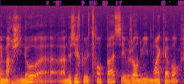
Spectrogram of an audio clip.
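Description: A man's dark, mellow tone at medium pitch, with ordinary pitch variation and a moderate pace. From Lorraine, France (Forbach). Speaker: sociologist. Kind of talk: interview.

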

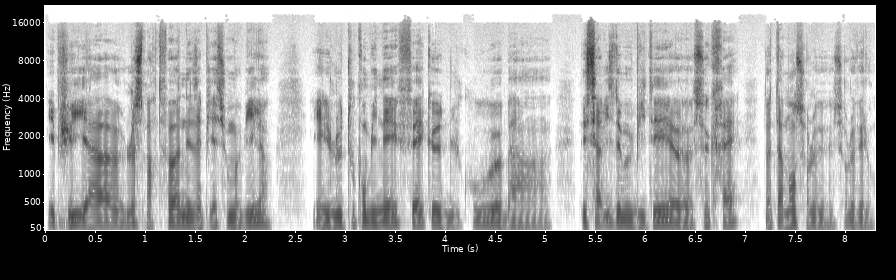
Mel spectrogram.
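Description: A man talks at a moderate pace in a plain, everyday voice, his pitch fairly low with ordinary variation, on a very clean recording with a silent background. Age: 30s. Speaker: bike-sharing marketing manager. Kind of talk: radio interview.

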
